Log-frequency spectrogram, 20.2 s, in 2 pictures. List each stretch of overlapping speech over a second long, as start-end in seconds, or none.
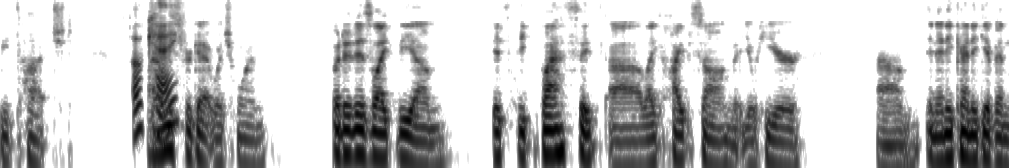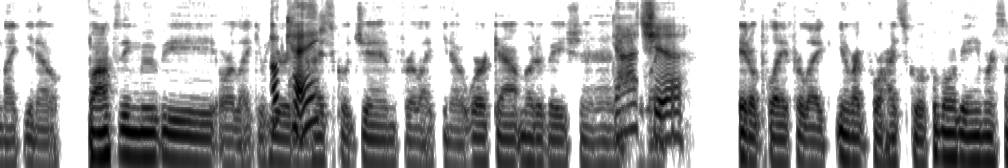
none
